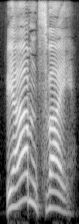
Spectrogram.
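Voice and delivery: bellowed shout. A narrator's reading. Warrior reports two captives to his lord, bellowing. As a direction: call it out across the camp. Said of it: "brüllte der mit dem Schwert".

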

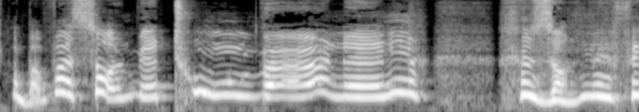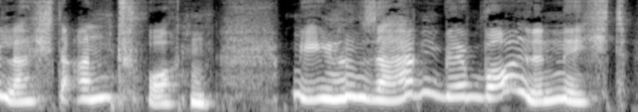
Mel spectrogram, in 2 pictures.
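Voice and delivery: high-pitched, panicky questions; anxious pleading. Acted. Wife asking husband what to do, high and anxious. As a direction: plead for a plan. Frightened aunt asks what to do.

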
